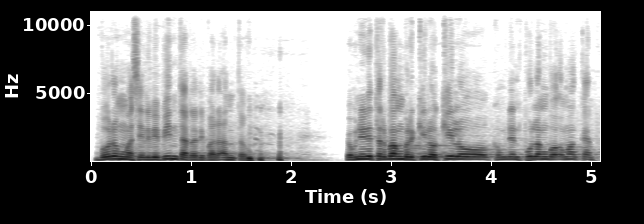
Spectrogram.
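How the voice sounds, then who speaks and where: High-voiced Indonesian man preaching in a mosque. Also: fast, in a large hall. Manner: animated and joking, reciting Arabic verses. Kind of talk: sermon.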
